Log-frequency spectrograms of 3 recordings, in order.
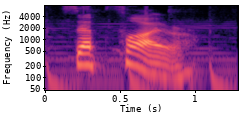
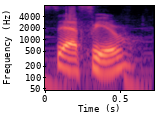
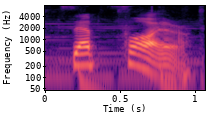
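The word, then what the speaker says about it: sapphire: that fire it is set fire don't think it's safir or sap fury it's set fire look at the spellings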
